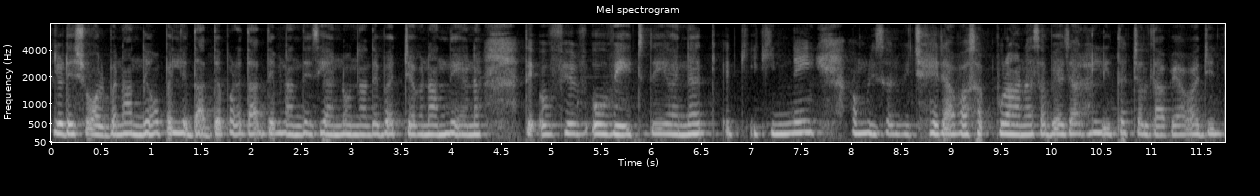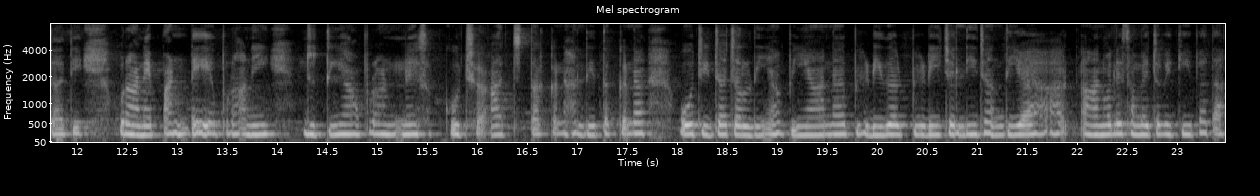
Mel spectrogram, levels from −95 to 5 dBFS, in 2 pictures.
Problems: none marked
